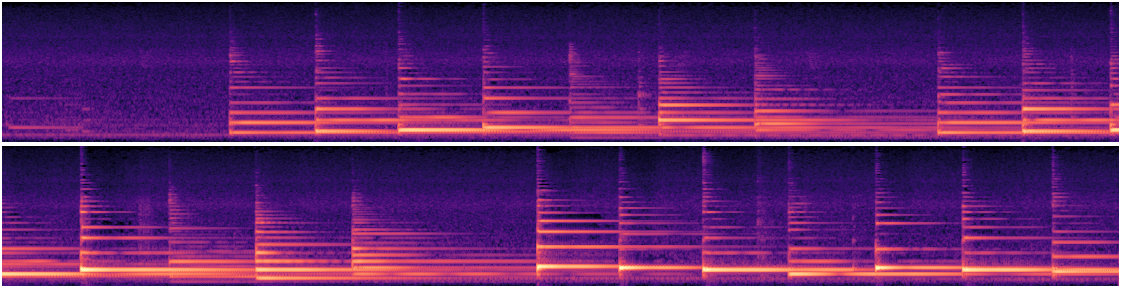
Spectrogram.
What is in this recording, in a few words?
Ripples of water, harp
